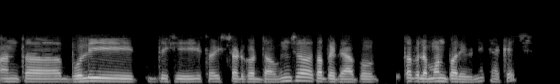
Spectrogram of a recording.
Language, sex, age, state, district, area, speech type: Nepali, male, 30-45, West Bengal, Darjeeling, rural, conversation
